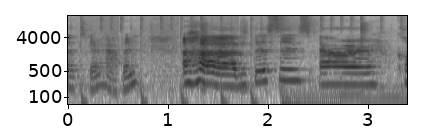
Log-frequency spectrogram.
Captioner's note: chuckles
